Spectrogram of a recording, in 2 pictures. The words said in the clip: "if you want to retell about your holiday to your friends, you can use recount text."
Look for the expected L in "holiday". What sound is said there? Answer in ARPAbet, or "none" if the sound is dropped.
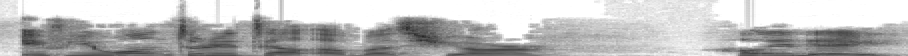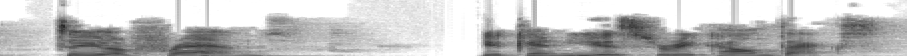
L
